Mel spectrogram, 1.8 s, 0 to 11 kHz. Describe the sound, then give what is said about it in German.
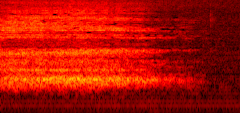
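A long, breathy exhale is released after holding the breath during a guided breathing exercise, a steady airy rush that gradually fades away. “Halte 3, 2, 1, atme aus.”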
